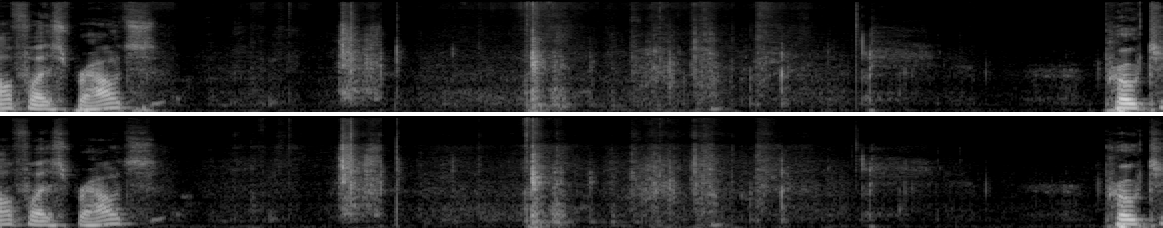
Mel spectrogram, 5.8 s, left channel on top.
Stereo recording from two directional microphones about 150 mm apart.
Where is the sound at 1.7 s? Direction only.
20° right (ahead or behind).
